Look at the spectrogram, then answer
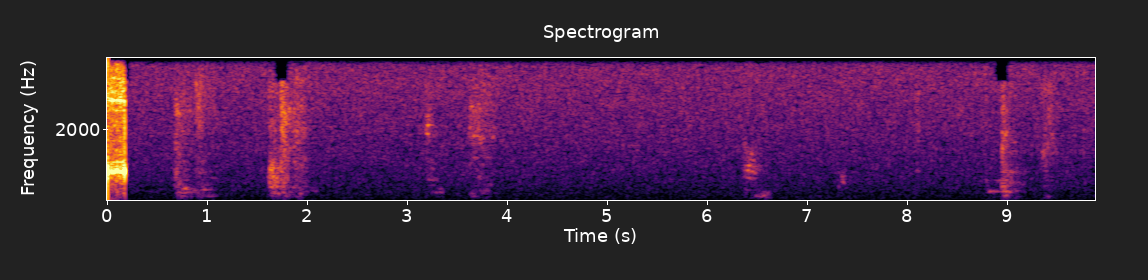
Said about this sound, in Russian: Оставьте ваше сообщение после сигнала.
